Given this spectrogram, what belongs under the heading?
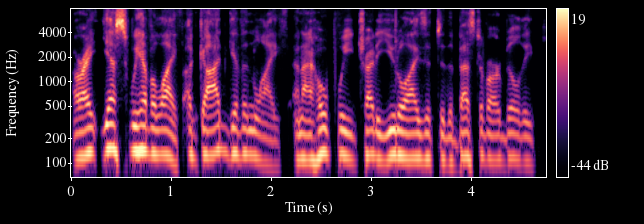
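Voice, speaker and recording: A man's voice: medium pitch, fairly even intonation, quick pace, darkish tone, dry recording, clean studio sound. A man co-hosting a political talk podcast, speaking bluntly and emphatically and repeating points for effect. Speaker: podcast co-host. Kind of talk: political talk show chat.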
